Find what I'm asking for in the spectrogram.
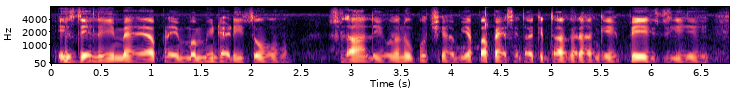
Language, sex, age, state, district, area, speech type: Punjabi, male, 30-45, Punjab, Mohali, urban, spontaneous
